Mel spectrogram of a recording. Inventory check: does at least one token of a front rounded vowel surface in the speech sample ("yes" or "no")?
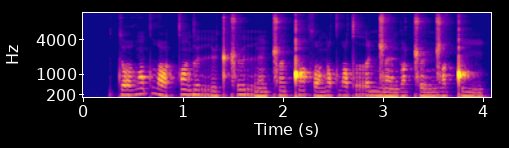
yes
